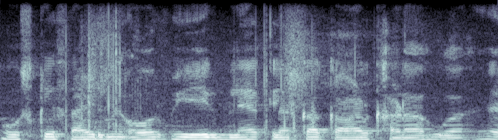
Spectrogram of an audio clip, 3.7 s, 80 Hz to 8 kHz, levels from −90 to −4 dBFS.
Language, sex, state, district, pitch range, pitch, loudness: Hindi, male, Jharkhand, Palamu, 130-135 Hz, 135 Hz, -14 LUFS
